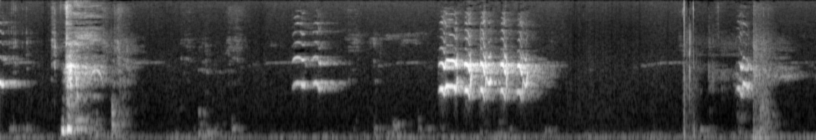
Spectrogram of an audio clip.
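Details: Baby crimson rosellas, rescued from a roof nest and now in wildlife care, give harsh, rasping, rising squawks in uneven bursts, a longer wavering series near the middle, over a low indoor hum with handling noise.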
